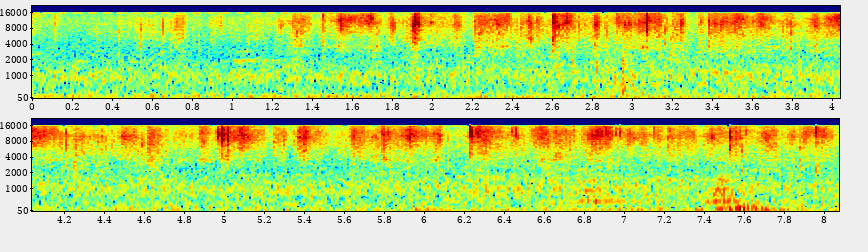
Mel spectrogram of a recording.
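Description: Fingers pressing and firming gritty, perlite-laced potting mix around a cactus cutting in a small pot: faint scattered crackling clicks over a steady low hum. Near the end comes a short, louder low thump with a brief hummed tone.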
